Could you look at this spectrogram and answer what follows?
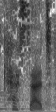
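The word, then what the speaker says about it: chesed (חסד): It's spelt H-E-S-E-D if you translate it into English, but it's pronounced chesed.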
